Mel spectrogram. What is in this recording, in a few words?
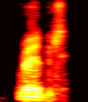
"ribbed", British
